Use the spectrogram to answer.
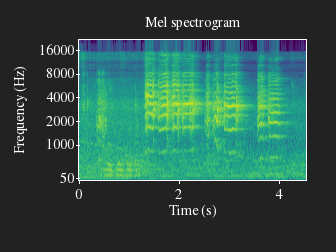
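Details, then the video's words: Baby parrot giving loud, raspy harmonic squawks in quick bursts that rise and fall, roughly one per second, with quiet room noise between calls. "natural funny parrot sound"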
